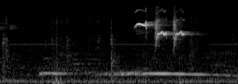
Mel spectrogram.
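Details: Male cinereous tit (gelatik batu) kept as a lure bird gives a quick burst of three high whistled notes, while a soft, steady low coo-like tone drones beneath.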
